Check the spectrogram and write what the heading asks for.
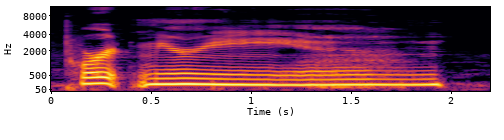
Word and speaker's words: Portmeirion: Port Merion, Wales. It's so Port Merion, by the way, is spelled PORTMEIRION.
